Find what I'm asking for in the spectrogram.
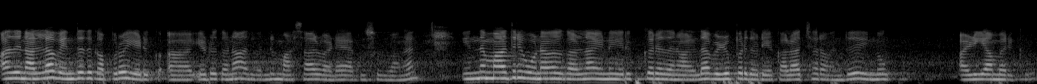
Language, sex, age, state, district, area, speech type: Tamil, female, 18-30, Tamil Nadu, Viluppuram, urban, spontaneous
